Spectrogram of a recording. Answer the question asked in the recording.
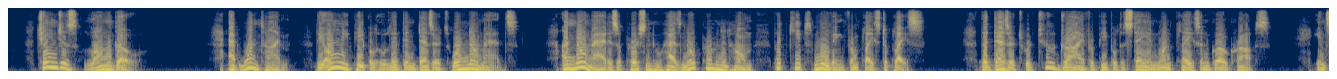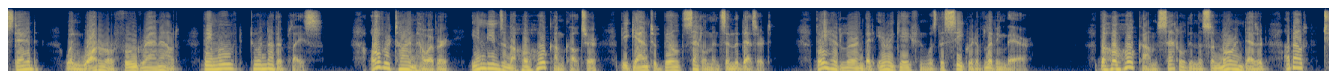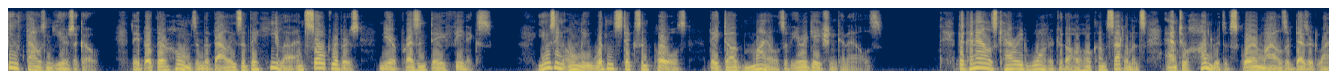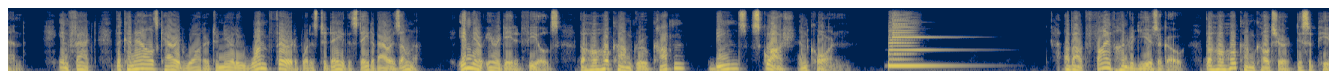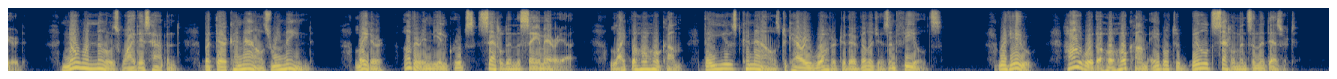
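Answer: By using irrigation: they dug miles of canals to carry water to their settlements and fields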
